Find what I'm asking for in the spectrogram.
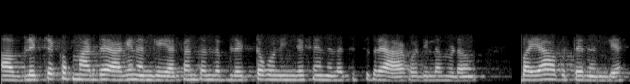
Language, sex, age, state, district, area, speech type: Kannada, female, 18-30, Karnataka, Kolar, rural, conversation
